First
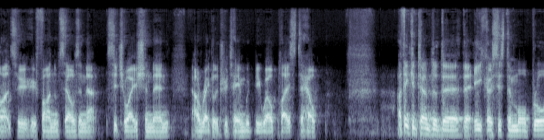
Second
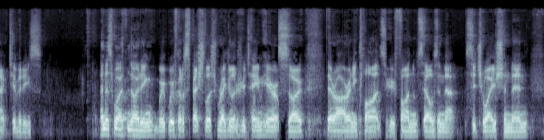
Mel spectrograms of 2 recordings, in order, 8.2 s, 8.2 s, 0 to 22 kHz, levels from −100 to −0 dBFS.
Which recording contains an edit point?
second; 3 cuts; at 4.2 s, 4.9 s, 5.8 s

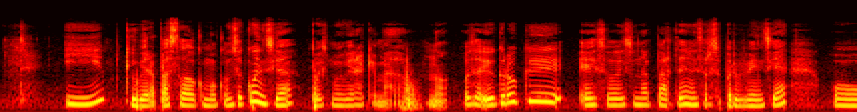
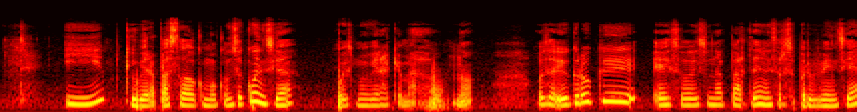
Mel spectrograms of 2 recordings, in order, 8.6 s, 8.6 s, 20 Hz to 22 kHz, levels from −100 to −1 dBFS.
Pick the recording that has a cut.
first; 2 cuts; at 3.0 s, 4.5 s

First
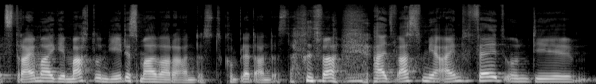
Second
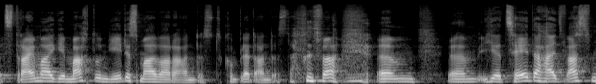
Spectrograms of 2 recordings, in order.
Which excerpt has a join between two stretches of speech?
first; 1 cut; at 3.7 s

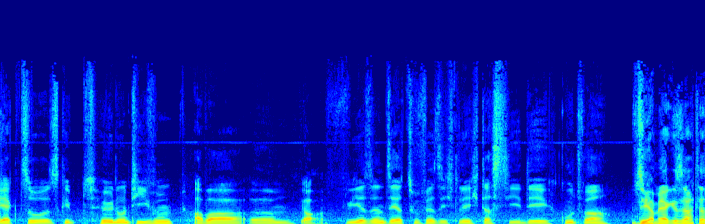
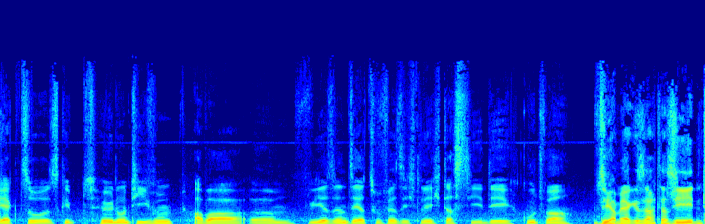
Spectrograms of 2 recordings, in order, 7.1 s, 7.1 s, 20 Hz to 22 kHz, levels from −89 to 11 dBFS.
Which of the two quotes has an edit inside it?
second; 1 cut; at 2.9 s

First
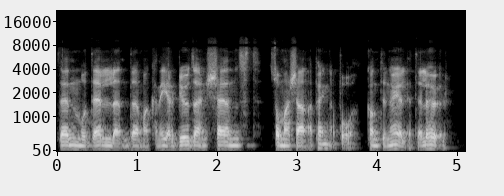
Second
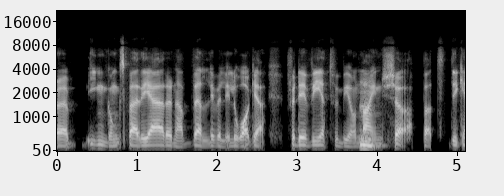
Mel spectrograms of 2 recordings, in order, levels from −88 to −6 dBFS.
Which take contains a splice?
first; 1 cut; at 2.6 s

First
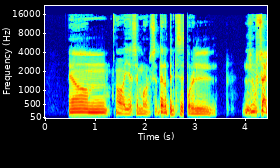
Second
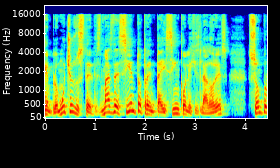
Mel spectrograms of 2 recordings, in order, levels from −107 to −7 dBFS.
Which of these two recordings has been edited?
first; 2 cuts; at 1.3 s, 2.8 s

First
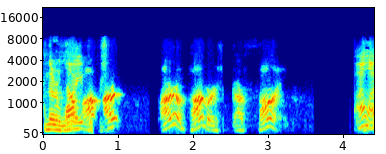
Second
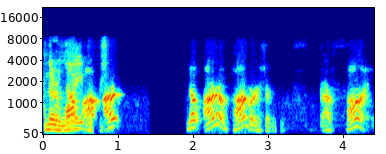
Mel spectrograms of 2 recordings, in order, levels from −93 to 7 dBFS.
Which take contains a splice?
first; 2 cuts; at 1.5 s, 2.4 s

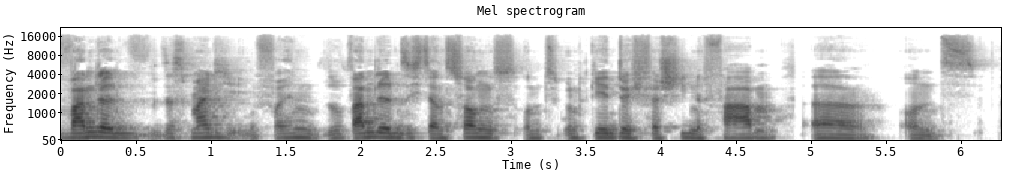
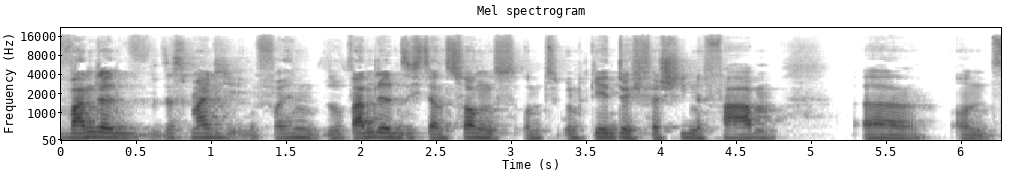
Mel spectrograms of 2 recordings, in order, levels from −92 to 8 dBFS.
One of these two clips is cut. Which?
first; 1 cut; at 4.9 s

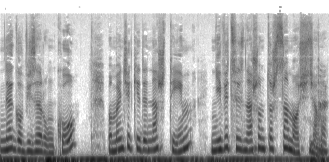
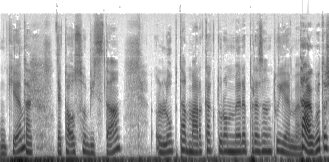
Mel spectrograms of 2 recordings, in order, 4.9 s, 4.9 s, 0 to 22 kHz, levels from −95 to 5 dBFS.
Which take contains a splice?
second; 1 cut; at 1.0 s

